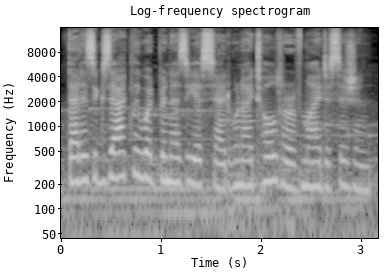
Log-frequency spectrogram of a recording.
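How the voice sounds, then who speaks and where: A woman's voice: mid-range voice, fast, close to an everyday voice. Woman playing young female alien scientist, shy, bookish, precise formal speech, socially awkward, video game dialogue, music underneath. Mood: reflective, modest. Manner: formal, precise diction, avoids contractions.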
